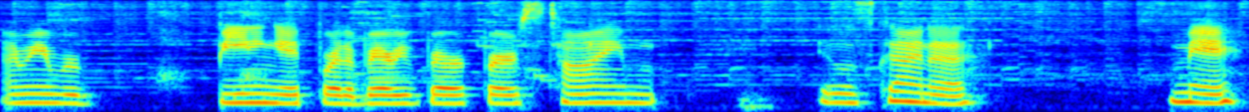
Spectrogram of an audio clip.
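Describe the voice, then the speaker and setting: Music plays in the background as a woman speaks at a medium pitch in a monotone, flat intonation. She keeps a moderate pace with long, frequent pauses. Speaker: gaming YouTuber. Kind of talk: casual gaming talk to camera. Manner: stuttering.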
